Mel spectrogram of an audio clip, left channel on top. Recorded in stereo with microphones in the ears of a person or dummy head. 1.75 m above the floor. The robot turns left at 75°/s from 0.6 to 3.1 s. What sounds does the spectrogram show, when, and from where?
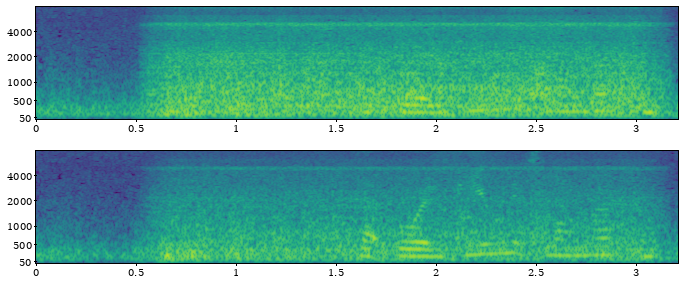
1.6 s a woman speaking: 95° right; by 3.1 s 155° left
